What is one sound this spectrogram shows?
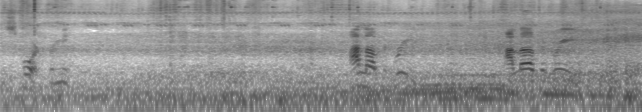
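A man calls out to a dog nearby.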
